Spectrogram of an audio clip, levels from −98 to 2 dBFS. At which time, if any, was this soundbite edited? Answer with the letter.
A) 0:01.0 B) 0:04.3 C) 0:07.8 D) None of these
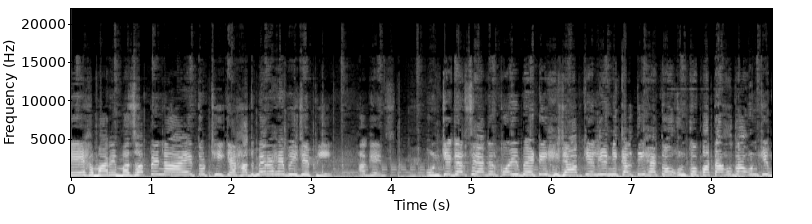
B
